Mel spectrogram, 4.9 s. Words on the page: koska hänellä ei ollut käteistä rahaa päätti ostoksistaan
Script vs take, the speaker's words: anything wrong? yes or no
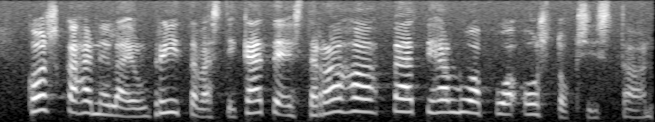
yes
